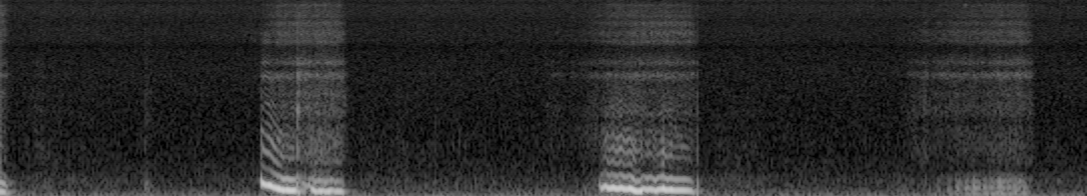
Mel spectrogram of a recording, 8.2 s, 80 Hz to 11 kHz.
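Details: Ollie, a 15-week-old puppy, snoring while asleep: three short, soft snores with a whistling, squeaky quality, separated by quiet pauses.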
